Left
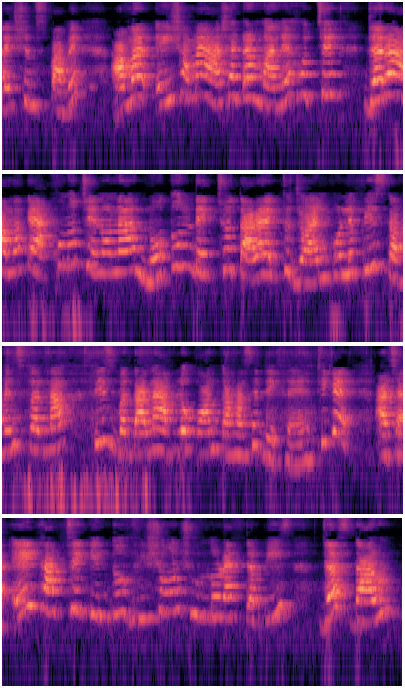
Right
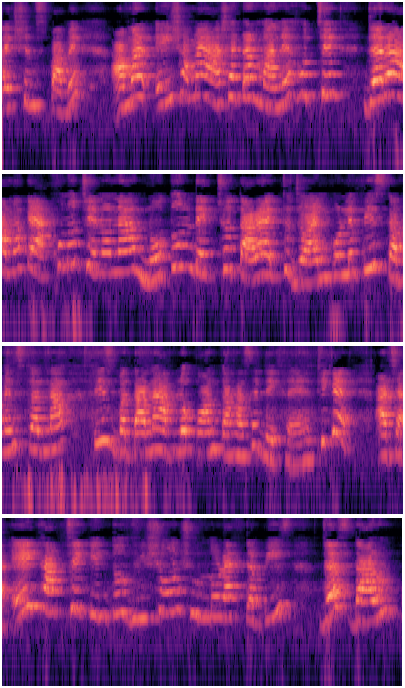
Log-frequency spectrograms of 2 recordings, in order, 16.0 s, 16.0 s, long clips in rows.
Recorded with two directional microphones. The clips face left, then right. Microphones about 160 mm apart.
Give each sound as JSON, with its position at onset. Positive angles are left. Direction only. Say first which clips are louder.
{"t": 0.0, "sound": "a woman's voice", "louder": "right 1 dB", "side_deg": -25}
{"t": 14.2, "sound": "a woman's voice", "louder": "left 1 dB", "side_deg": -20}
